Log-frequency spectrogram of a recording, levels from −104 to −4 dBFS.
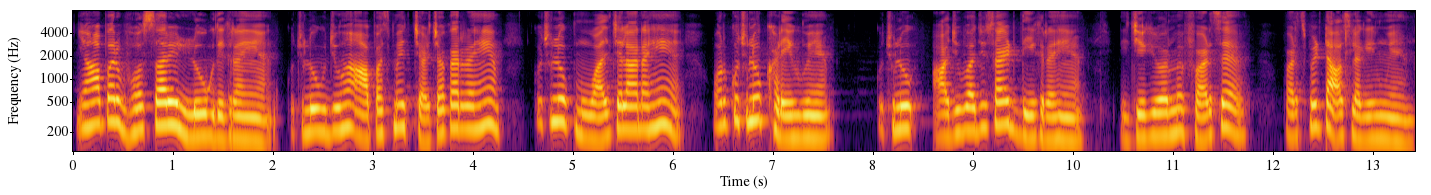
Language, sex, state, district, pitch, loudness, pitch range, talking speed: Hindi, female, Bihar, Jamui, 200 Hz, -18 LUFS, 170-235 Hz, 220 wpm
